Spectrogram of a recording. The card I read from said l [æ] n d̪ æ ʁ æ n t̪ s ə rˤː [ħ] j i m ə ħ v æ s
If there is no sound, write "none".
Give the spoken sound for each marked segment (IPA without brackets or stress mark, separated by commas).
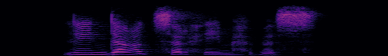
i, ħ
